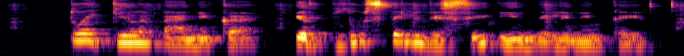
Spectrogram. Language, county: Lithuanian, Kaunas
